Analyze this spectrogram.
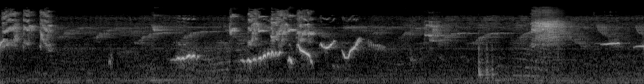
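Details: Caged white-rumped shamas in a breeding aviary at dawn: quiet stretches broken by sharp chirps, then a run of quick looping whistled slurs mid-clip, followed by hissy, high-pitched bursts.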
